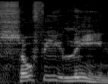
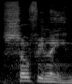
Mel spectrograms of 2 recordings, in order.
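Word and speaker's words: Sofi Lien: The name of the channel is Sophie Lean, S-O-F-I, and then L-I-E-N, I believe is how it's spelled. I'll have a link in the description for it. Sophie Lean.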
